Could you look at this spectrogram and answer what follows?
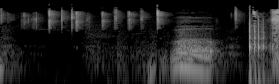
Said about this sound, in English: Probably should have cleared your dice. Your dice fucking hit my dice and stopped.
